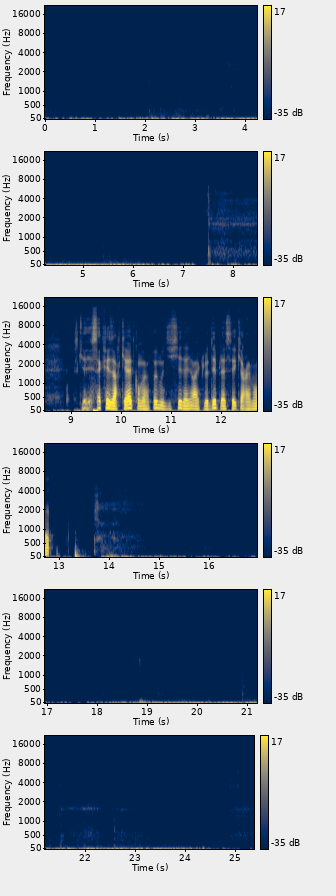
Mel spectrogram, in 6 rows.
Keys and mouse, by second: 10.2-13.8 middle drag, 13.8-25.3 drag.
